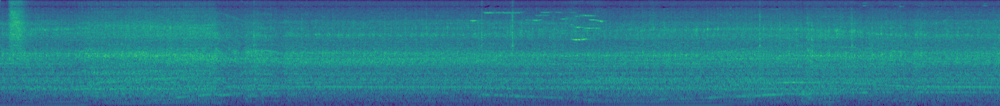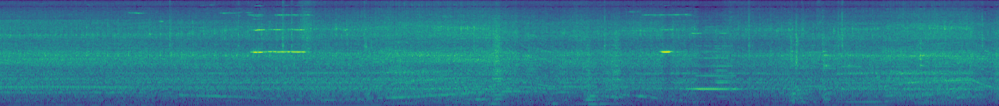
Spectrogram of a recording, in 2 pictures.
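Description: Fire engine's diesel engine running, its pitch slowly rising and falling several times, with a few short knocks near the end.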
